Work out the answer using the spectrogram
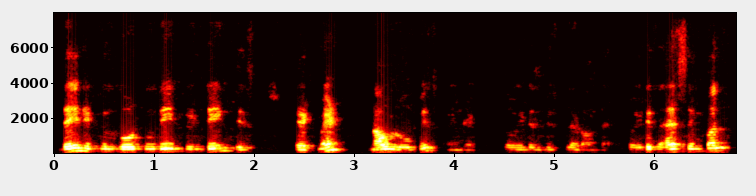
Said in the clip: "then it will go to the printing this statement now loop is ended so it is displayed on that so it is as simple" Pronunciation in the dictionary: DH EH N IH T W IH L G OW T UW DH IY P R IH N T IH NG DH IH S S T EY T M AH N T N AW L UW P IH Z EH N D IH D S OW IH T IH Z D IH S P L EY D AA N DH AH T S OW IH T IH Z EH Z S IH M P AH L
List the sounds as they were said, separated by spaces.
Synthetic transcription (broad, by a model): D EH N IH T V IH L G OW T UW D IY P IH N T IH NG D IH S S T EY T M AH N T N AW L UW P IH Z EH N D IH D S OW IH T IH Z D IH S P L EY D AA N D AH T S OW IH T IH Z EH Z S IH M P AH L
